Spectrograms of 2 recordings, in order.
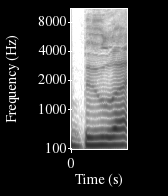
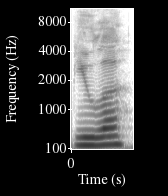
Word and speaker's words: Beulah: white yeah um uh how do you say her name Bula Anderson Beulah Beulah yeah cause I remember thinking Bueller yeah Bueller Beulah Anderson is known as the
